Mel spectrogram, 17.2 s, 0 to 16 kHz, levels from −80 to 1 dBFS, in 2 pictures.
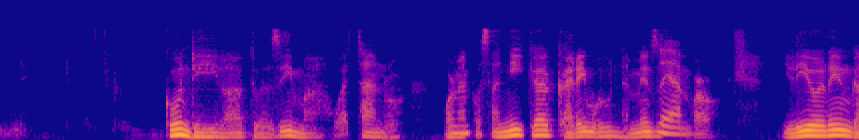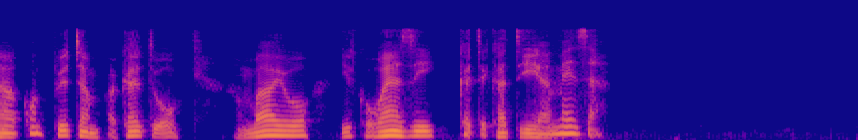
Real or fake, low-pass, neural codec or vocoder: fake; 7.2 kHz; codec, 16 kHz, 0.5 kbps, X-Codec, HuBERT features, trained on LibriSpeech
